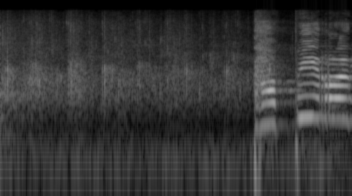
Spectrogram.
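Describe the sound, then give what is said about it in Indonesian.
An audience applauds with a dense, steady patter of clapping, then loud raised voices burst in over the applause near the end. “Kalau mau tepuk tangan, tepuk tangannya yang paling meriah”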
